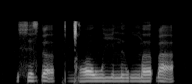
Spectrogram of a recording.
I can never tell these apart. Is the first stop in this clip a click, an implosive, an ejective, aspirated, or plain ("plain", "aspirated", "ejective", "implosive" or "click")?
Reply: implosive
